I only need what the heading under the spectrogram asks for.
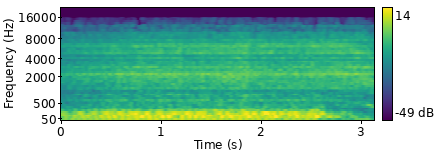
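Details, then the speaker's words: LS-swapped Cutlass with standalone harness and GM computer, in for a tune after a possible complaint it wants to die in gear: in park, a rough, pulsing low drone of unclear source as the idle slowly climbs back up. "I don't know what that noise is"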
